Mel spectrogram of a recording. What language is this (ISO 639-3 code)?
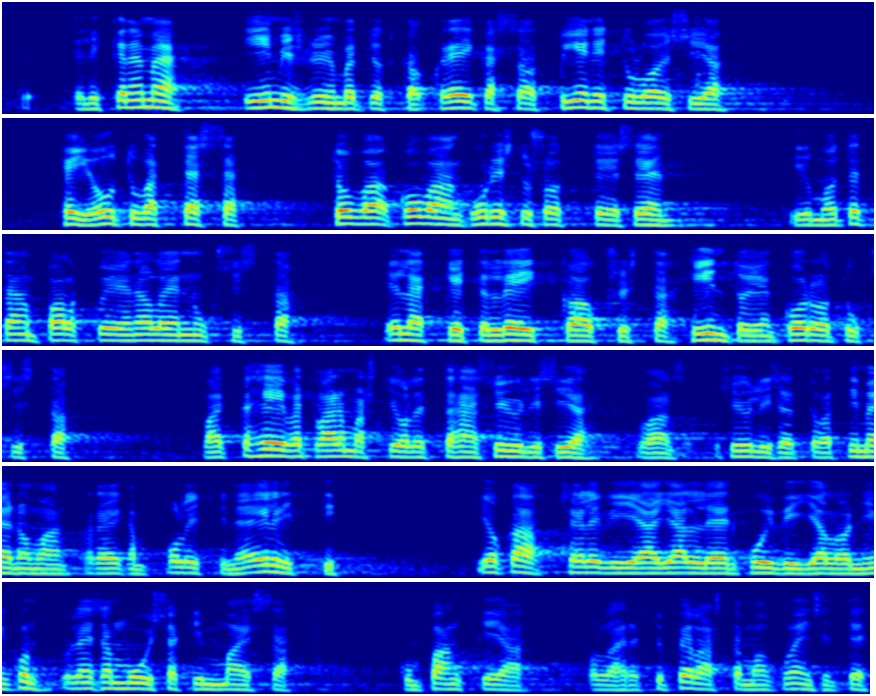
fin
